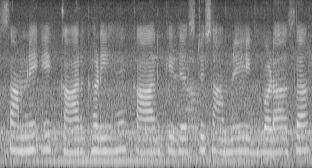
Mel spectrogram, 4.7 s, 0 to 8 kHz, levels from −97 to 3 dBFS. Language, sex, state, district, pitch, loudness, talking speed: Hindi, female, Chhattisgarh, Raipur, 190 Hz, -17 LUFS, 155 wpm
